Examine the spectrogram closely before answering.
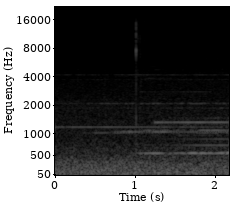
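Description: A short menu blip sounds once.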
